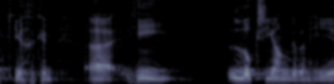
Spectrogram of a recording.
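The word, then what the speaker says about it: Keoghan: same age and and Barry Keegan very key ogen so I've been mispronouncing his name for years now very key again he looks younger than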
